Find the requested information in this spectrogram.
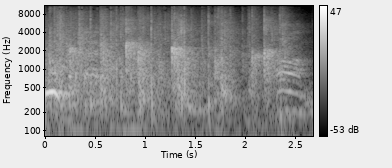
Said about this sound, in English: So he's so faithful. We got to give him a clap.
